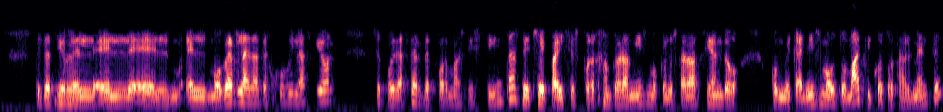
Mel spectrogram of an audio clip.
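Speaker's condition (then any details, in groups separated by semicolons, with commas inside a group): No condition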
